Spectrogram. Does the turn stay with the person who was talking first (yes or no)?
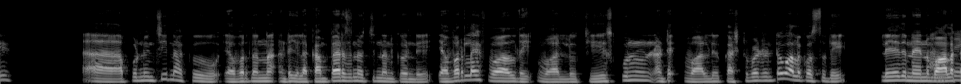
yes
